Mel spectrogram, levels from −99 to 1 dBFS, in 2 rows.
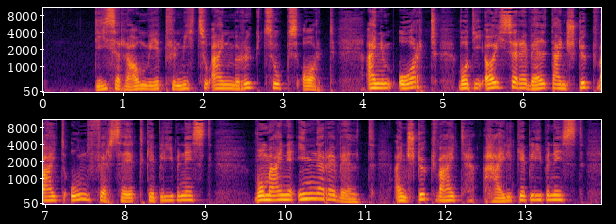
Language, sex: German, male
